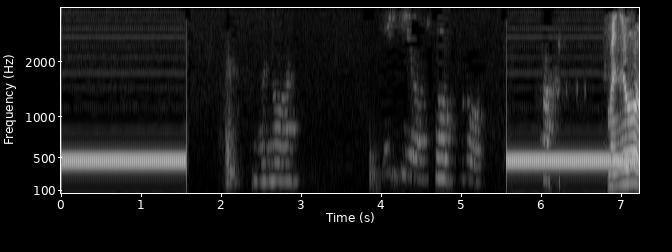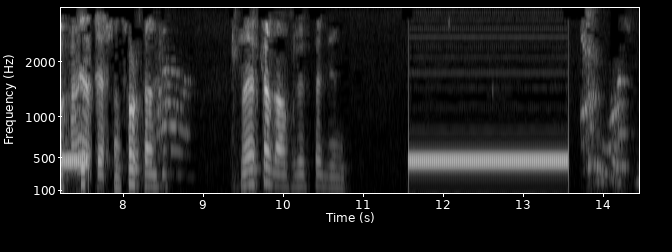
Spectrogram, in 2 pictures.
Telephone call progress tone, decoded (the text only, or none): ringback tone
